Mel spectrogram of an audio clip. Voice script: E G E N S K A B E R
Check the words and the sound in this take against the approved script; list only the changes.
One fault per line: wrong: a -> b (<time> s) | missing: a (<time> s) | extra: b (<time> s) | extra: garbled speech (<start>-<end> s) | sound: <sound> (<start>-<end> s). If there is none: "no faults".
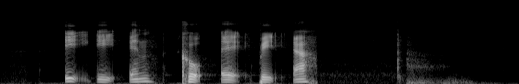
missing: G (0.9 s)
missing: S (1.5 s)
missing: E (2.9 s)
sound: laugh (4.0-4.0 s)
